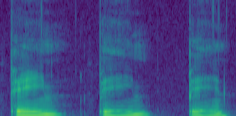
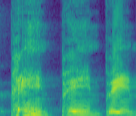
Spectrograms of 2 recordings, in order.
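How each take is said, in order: First: The words are said softly and gently. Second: The words are said loudly and forcefully. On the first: The speaker calls it right. "It's just a soft mental note" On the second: The speaker calls it wrong. "Don't say pain, pain, pain. No, no, no"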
